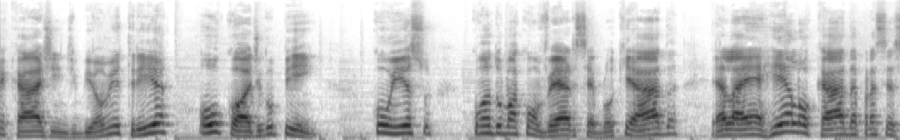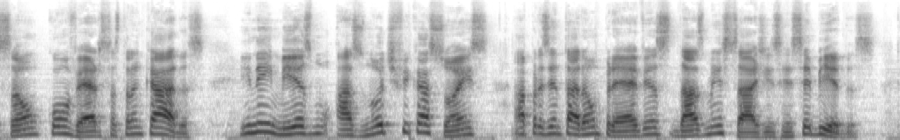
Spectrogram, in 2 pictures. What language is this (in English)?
Portuguese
